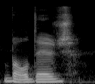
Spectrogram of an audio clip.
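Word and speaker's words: Boldizs: A Z and an S together are pronounced like a Z sound. – Oh. – So his last name is Boldage.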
